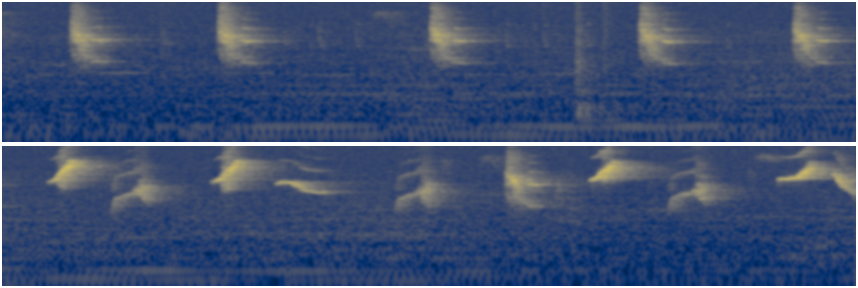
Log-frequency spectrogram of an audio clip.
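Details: Long-tailed shrike in full, prolific song: a run of harsh, scratchy notes about once a second, then quicker, varied whistled and slurred phrases.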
